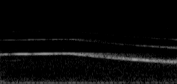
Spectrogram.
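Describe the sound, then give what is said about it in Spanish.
A police patrol car siren wails in a long, steady tone that slowly drops in pitch as it passes by, heard alone with faint low traffic rumble underneath. “Ah, sí fue patrulla.”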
